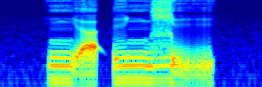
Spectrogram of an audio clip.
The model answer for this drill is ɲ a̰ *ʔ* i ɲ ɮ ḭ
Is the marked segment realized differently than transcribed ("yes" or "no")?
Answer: no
